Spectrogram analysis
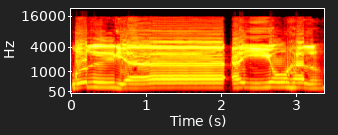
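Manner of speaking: slow melodic tajweed recitation; Quran recitation. Shown as a demonstration. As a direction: chant the verse slowly. (ধীর সুরেলা তিলাওয়াত)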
